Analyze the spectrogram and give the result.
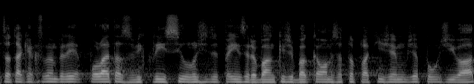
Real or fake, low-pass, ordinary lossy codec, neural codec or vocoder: fake; 10.8 kHz; Opus, 64 kbps; codec, 24 kHz, 0.9 kbps, DualCodec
